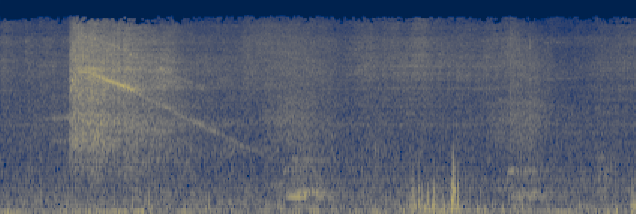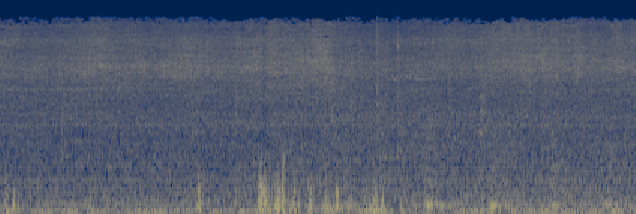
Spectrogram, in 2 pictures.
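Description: Steam locomotive letting off steam in a loud hiss about a second in, then standing with a low rumble and a few heavy knocks and clanks.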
